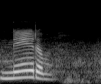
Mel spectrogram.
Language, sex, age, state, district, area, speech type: Tamil, female, 18-30, Tamil Nadu, Tiruvannamalai, urban, read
